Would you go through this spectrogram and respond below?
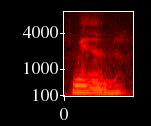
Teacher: It's W with a lot of extra air, so it's the WH.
